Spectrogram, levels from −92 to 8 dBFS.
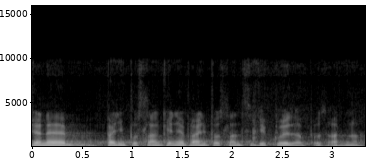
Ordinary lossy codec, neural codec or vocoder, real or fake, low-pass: Opus, 32 kbps; vocoder, 22.05 kHz, 80 mel bands, Vocos; fake; 9.9 kHz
